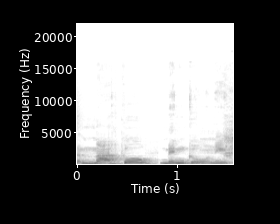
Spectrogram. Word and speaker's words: Mengoni: He's singing L'Essenziale, and his name is Marco Mengoni.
